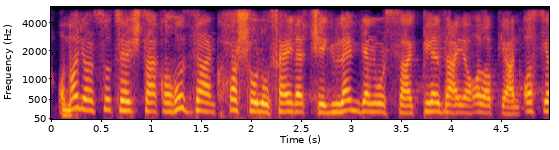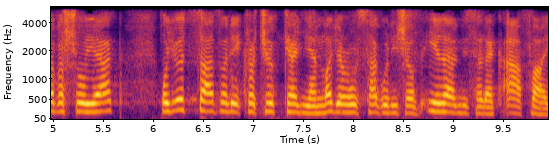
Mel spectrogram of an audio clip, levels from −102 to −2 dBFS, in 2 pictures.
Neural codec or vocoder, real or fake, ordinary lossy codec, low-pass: codec, 16 kHz in and 24 kHz out, 1.1 kbps, FireRedTTS-2 codec; fake; none; 5.4 kHz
